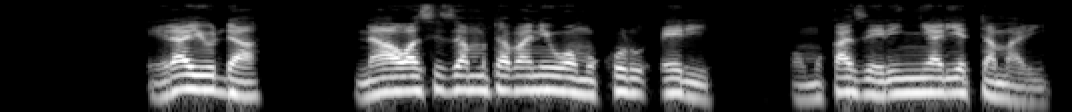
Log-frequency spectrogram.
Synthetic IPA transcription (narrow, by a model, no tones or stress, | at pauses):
e̞ɾajuda | naːwasizamutaβaniwo̞ːmukuluʔe̞ɾi | o̞mukaze̞ːɾiɲːalje̞tːama̰lḭ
